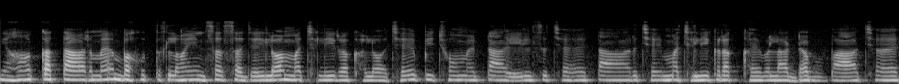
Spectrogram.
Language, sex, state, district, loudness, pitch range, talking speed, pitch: Angika, female, Bihar, Bhagalpur, -20 LUFS, 195-210 Hz, 140 wpm, 200 Hz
